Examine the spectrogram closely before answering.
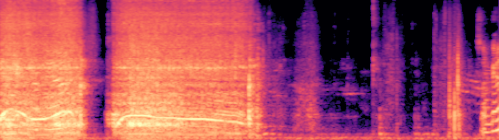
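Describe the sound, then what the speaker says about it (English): Home sewing machine stitching through vinyl fabric reinforced with fusible interfacing, running in a steady close whirring burst, pausing briefly, then running again before stopping into quiet background. "So I'm going to stitch both sides on, and then I'm going to do the top stitching."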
